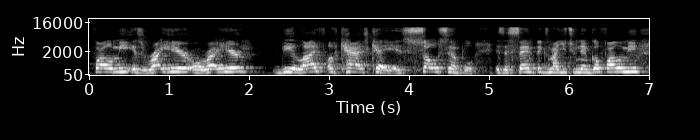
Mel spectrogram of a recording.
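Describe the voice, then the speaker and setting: A teenage boy with an American accent, chatting casually and slangily to the camera as a vlogger. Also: very high voice. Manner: slangy, informal. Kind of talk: casual vlog chat to camera. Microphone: camera at arm's length.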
